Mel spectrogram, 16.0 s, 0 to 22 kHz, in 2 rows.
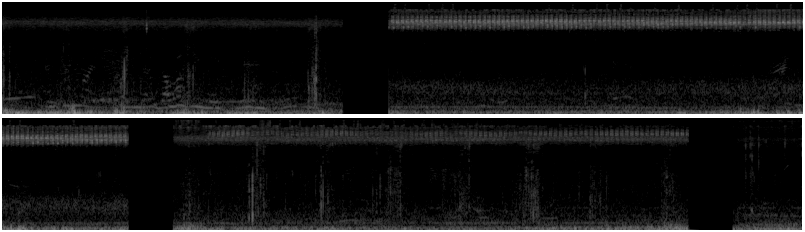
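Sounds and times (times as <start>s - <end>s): insects chirring: 3.9s - 14.9s.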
